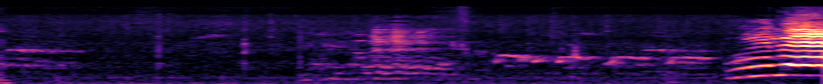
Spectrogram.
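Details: Goat on a village farm: faint tonal calls and murmurs, then a loud, harsh, rising bleat that ends the recording.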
